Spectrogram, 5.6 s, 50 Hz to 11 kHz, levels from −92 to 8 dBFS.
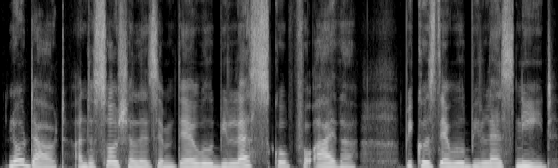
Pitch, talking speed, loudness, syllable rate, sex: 225 Hz, 185 wpm, -15 LUFS, 5.4 syllables/s, female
